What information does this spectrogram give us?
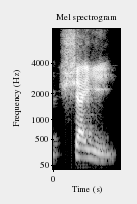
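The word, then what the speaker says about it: Sheyi: Shayi. Remember it, like Shayley.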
